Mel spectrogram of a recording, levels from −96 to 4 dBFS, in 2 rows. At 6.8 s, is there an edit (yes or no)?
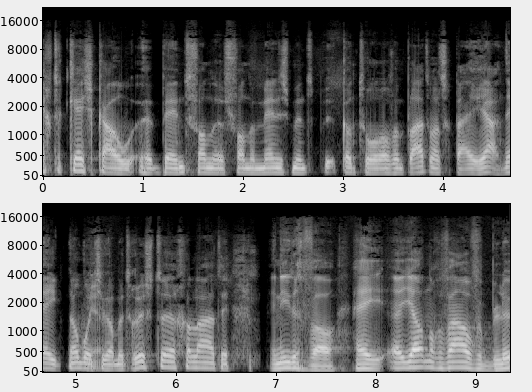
yes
